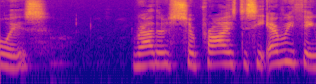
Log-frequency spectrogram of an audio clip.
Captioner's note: speaking French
